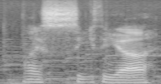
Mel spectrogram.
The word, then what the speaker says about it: Lysithea: is not how I thought it would be pronounced. Lysithea.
